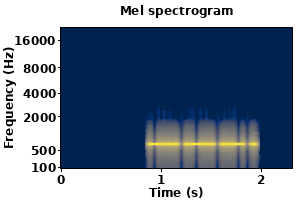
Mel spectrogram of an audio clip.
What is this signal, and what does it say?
Morse code, heard as a keyed tone, about 41 wpm, 700 Hz. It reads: BLUE
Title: Multi-letter Phonemes Repeated 3x 40wpm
